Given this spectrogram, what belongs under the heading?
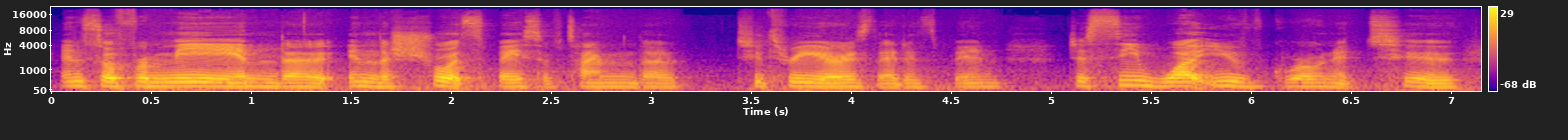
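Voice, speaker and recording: A woman's voice: sits low, fairly even intonation, unhurried, a little mellow. A woman from Zimbabwe hosting an interview, effusive and encouraging, often laughing as she praises her guest. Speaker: host. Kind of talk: warm interview chat.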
